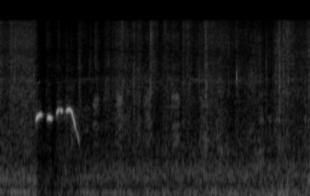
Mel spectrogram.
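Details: American Bulldog puppies: one brief, thin whistled whine of about four quick pulses at steady pitch, ending in a short downward slide, over a quiet room hiss.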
